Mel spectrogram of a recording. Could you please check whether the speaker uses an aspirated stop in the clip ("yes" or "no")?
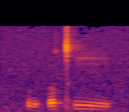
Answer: yes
